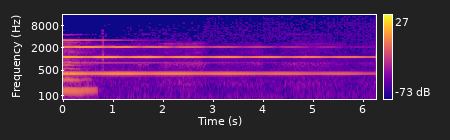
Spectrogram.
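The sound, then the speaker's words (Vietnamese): A temple bell rings with a sustained, resonant hum of steady overtones that fades only slowly. A soft strike sounds partway through, and no voices are heard over the ringing. “Chuông chùa vang vọng khắp muôn nơi, nhắc nhở trần ai”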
